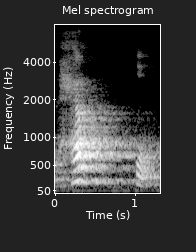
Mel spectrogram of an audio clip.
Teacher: Pada kalimat haqqu, qafnya tasydid, ditekan membacanya. Saat menekan huruf qaf, suara hurufnya tertahan. Ya, inilah sifat syiddah.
